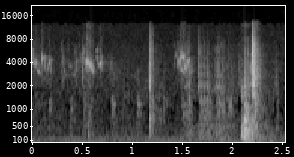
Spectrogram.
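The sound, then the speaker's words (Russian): Chickens and a rooster moving about a yard: soft, scattered clucks and chirps through most of the stretch, then a louder, brief squawk near the end. “Во дворе ходят куры, петух, черный котенок.”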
